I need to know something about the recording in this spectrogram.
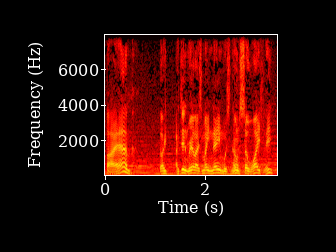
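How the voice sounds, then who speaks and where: An actor playing a humble, chatty working-class carpenter with a British accent in a fantasy video game, folksy and a little flustered. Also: male voice, on the high side, a little fast, music in the background, natural voice. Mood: grateful, shaken.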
